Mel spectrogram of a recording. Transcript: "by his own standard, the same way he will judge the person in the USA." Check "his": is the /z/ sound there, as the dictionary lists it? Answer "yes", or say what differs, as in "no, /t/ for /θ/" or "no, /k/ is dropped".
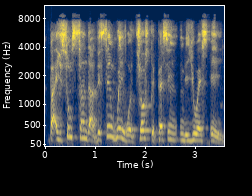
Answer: no, /s/ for /z/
